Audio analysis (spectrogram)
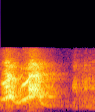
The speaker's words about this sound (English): Hi. So, do you see this dog, or hear him?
